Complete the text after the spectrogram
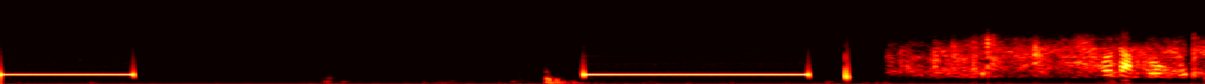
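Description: Two long, steady phone ringback tones with a silent gap between them, then a sharp click and a rush of crackly, hissing line noise.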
